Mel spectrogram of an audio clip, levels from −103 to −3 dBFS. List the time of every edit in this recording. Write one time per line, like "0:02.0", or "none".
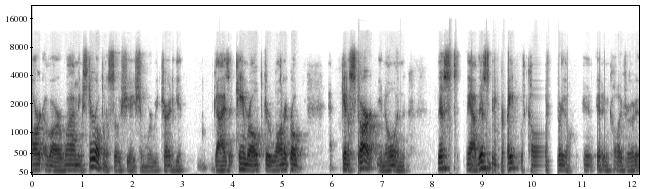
0:05.2
0:08.6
